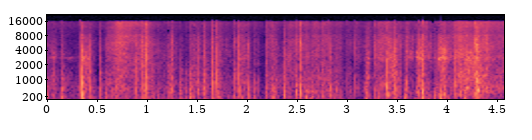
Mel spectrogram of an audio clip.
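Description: Fingertips and short nails of both hands tap rapidly across the dark padded leather seat of an office chair, soft over foam. The result is a dense, uneven patter of short, dry taps with a crackly texture, mostly low and midrange with little brightness, and a few sharper, louder strikes standing out.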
